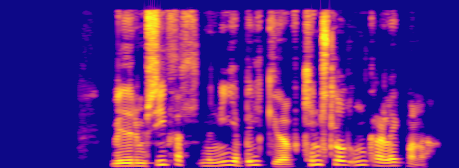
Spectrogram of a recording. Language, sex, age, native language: Icelandic, male, 40-49, Icelandic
